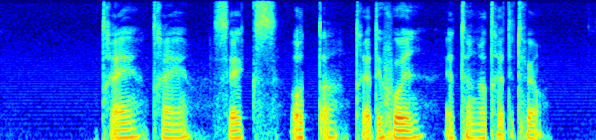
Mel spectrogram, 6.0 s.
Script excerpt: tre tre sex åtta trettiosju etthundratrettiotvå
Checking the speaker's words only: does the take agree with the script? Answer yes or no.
yes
